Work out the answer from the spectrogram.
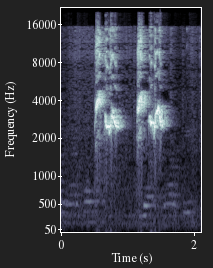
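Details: Greater green leafbird used as a lure to draw replies from other songbirds; two loud, harsh, buzzy chirped notes about 0.7 seconds apart, each sliding downward, over a faint low hum.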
